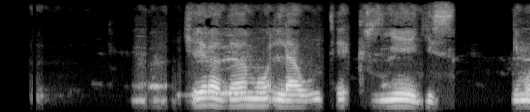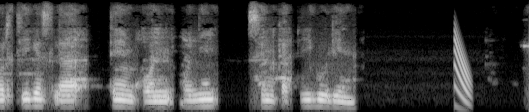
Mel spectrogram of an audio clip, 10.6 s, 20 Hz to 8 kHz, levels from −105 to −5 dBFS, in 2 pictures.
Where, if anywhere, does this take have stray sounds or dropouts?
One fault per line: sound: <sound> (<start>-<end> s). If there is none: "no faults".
sound: chirp (9.8-10.0 s)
